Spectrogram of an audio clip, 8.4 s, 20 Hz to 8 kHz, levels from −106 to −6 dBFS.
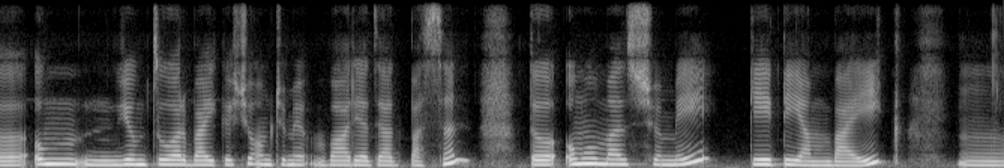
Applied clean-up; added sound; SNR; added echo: none; none; none; none.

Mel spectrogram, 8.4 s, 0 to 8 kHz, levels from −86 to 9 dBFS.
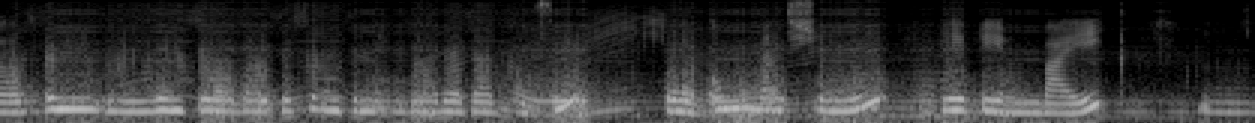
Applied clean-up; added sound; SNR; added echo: neural separator model SepFormer DNS4.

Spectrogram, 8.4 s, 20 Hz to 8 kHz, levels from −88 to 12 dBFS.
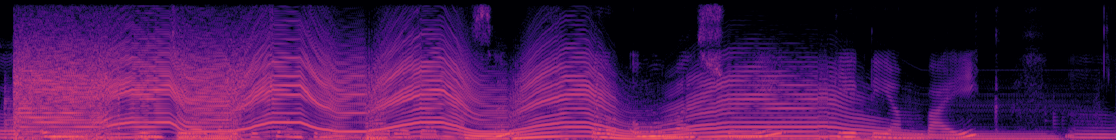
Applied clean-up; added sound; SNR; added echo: none; Electric guitar; -4 dB; none.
